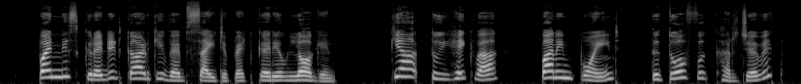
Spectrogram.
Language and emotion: Kashmiri, neutral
